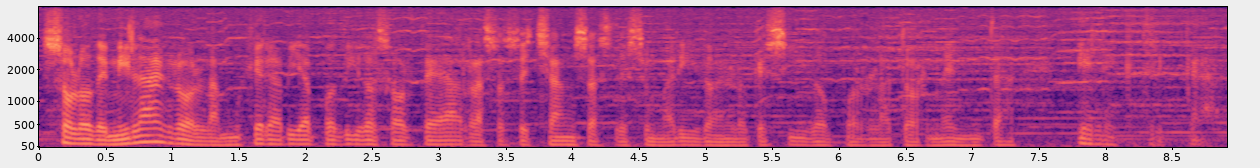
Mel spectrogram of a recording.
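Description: A man's voice: extremely low pitch, a little slow. A man playing an ominous storyteller, narrating an old radio horror drama in a dramatic, literary style. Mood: grave storytelling. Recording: dull old radio recording, loud music.

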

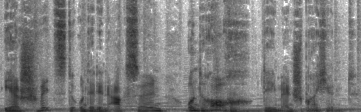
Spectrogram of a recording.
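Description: A man playing a laconic, deadpan private detective who also narrates a radio play, in a husky voice. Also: medium pitch, a little slow, faint music behind, exaggerated voice. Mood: laconic narration. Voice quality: husky, gravelly. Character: male private detective, dry, unimpressed, probing, also the narrator. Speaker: lead actor and narrator. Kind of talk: scripted radio detective comedy.

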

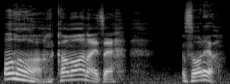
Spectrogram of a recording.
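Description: A man's voice: high voice, big pitch swings, normal speed, fairly bright tone, no room sound, exaggerated voice. A male actor playing a down-to-earth young man in a voice drama, speaking casually and bluntly but with care. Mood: relaxed, friendly. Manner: casual, rough, blunt speech. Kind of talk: Japanese voice drama acting.

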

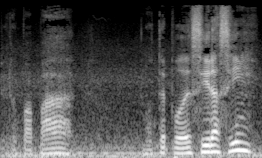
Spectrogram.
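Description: An actor playing a carefree but concerned grown son in a radio soap opera. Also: male voice, medium pitch, lively intonation, moderate pace, a little mellow, a little hiss or hum, natural voice. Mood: surprised, worried.

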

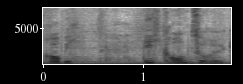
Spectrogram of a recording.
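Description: An actress playing an intense, resentful and bossy sister of about forty in a radio drama. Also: female voice, mid-range voice, measured pace, over music, lightly acted. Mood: impatient, placating. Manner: intense, impatient.

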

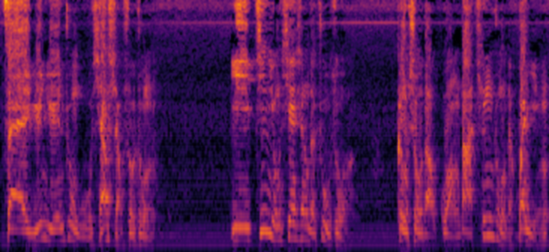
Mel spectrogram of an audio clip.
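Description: A man, formally hosting a radio panel in a measured, courteous way. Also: mid-range voice, very animated, poor audio. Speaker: radio host moderating a panel. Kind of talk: formal announcing, moderating a discussion. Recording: old radio recording, faint hum.

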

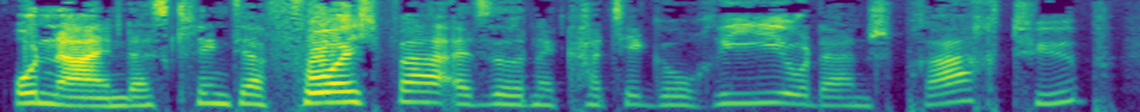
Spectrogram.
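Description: A middle-aged woman answers interview questions in a calm, reflective way, often pausing to find her words. Her voice is warm and mellow. The recording is dry and close, with no room sound. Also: medium pitch, no echo. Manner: thoughtful, measured, with hesitations. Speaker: interviewee, German teacher.

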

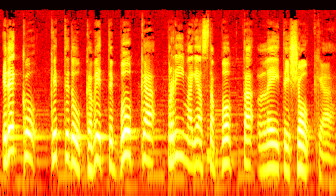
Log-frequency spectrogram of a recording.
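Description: A man's voice: high-pitched, slow pace, darkish tone, faint music behind. A man with a Roman accent giving a theatrical reading of comic dialect verse. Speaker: poetry reader.

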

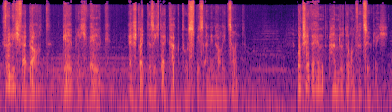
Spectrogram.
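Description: A man's voice: deep voice, a little slow, creaky, bright, forceful tone. A man narrating a Western radio play in a dramatic, scripted storytelling style. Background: music.

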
